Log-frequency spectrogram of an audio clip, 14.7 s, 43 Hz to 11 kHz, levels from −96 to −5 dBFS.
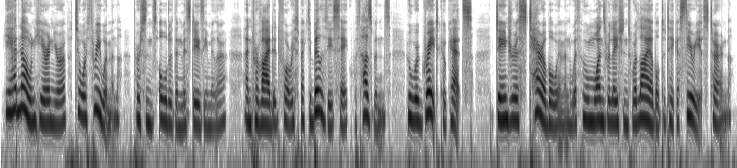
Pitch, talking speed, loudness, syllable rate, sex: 205 Hz, 155 wpm, -20 LUFS, 5.5 syllables/s, female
